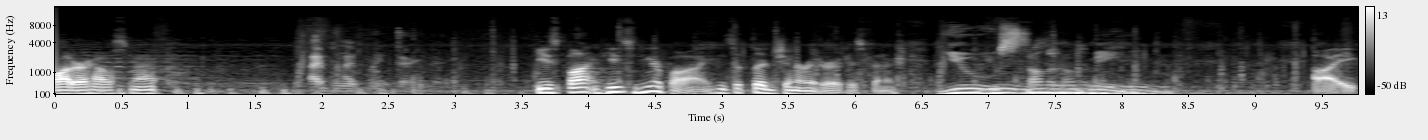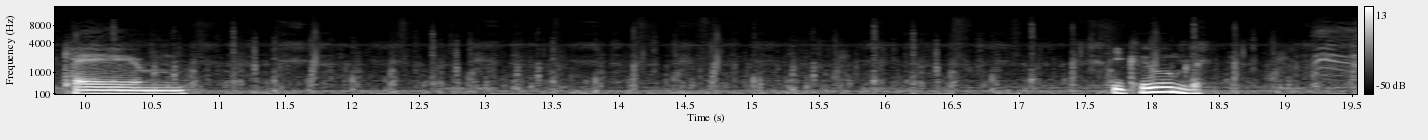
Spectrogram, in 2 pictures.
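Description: Footsteps run over dry ground and through rustling grass.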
